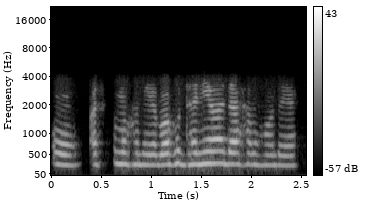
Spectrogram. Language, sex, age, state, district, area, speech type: Sanskrit, female, 18-30, Andhra Pradesh, Chittoor, urban, conversation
